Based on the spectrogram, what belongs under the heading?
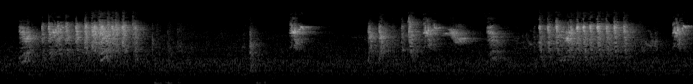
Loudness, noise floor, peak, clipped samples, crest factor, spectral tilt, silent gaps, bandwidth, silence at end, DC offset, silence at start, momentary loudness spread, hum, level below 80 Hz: -25 LUFS; -58 dBFS; -8 dBFS; under 0.1%; 22 dB; 6.5 dB/octave; none; 16 kHz; 0 s; under 0.1%; 0.2 s; 21 LU; none; -82 dBFS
